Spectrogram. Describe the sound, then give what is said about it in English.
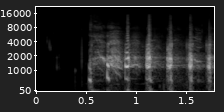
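After a brief silence, loud crunchy chewing starts up as an ASMR eating demonstration: about six sharp, crackling bites in a quick, steady rhythm, with no one talking over it. “I usually have like a soda or water, but I'll demonstrate.”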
